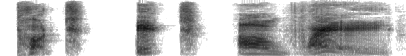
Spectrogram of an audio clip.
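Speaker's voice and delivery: high, loud snarl with each word slow; angry snarl. A narrator's reading. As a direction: snarl the order slowly and forcefully. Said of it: "Uncle Vernon snarled into Harry's ear".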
